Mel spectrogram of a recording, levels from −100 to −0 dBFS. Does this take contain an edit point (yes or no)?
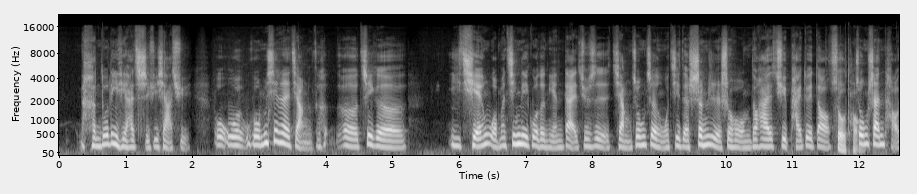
no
